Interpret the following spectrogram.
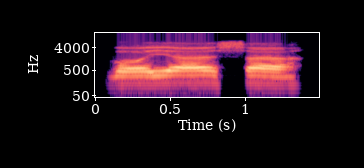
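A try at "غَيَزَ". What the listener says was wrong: Bukan goyasa. Goyaza. Z. Zaitun. Zainab. Goyaza.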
